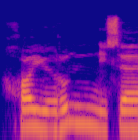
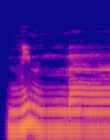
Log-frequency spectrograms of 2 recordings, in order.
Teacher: sukunni nun nun yoki mim harflariga yo'liqqanda bu yerda g'unna bilan idg'om qilinadi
